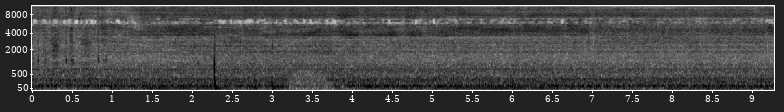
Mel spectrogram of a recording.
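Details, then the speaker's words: Hospital condensing unit, new equipment with uncleaned coils: steady high-pitched hiss above the running noise, a bad refrigerant leak located in the condenser coil. "I hear a leak. I don't hear it over there. I hear it in the condenser. Oh yeah, it's a real bad one."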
